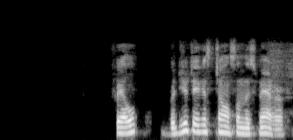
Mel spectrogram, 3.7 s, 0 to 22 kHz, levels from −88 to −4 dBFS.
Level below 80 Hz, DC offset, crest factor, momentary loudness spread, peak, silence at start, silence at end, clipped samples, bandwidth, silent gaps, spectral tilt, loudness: -56 dBFS; under 0.1%; 16 dB; 5 LU; -2 dBFS; 1.45 s; 0.1 s; under 0.1%; 7.8 kHz; none; -6.5 dB/octave; -17 LUFS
